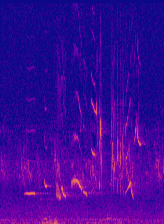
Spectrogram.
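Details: Blackbird song from Chios: a thin sustained whistle followed by rapid, high twittering and squeaky slurred notes, with faint background rustle.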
